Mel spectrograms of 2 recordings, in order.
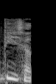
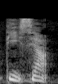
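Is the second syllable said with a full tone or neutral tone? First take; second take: neutral tone; full tone. First: The second syllable is light and toneless. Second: The second syllable keeps its full falling tone. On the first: On the ground or floor. "读轻声地下" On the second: Underground, beneath the earth. "就是在地的底下"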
